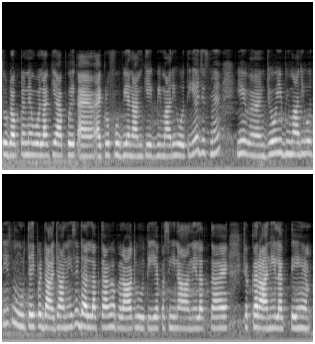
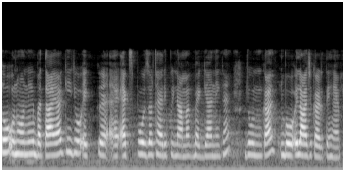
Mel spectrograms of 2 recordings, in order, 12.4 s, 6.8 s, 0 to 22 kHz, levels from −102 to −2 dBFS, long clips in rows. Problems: none marked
